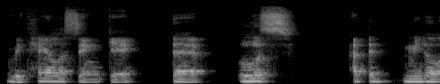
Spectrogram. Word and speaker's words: Helsinki: So that the way to say Helsinki in rhythm is to say Helsinki. You know, the Finnish language, we just very remarkably don't really we just don't like variations, so that we will keep this rhythm.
